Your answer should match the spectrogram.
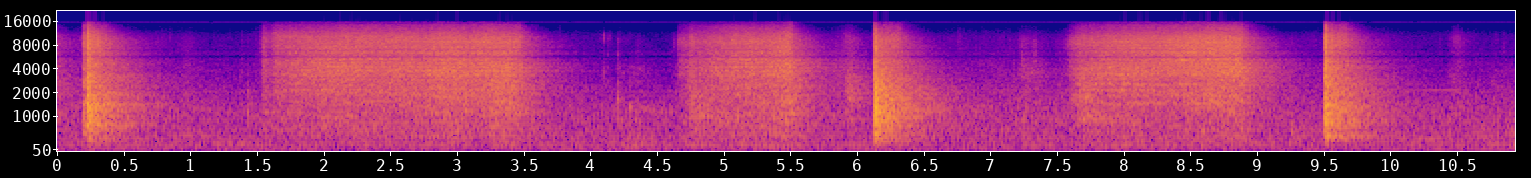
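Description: A 200 mm steel drywall blade is scraped along a flat joint, spreading and feathering joint compound by hand. There are three long scraping strokes of one to two seconds each, and three sharp clicks in between.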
